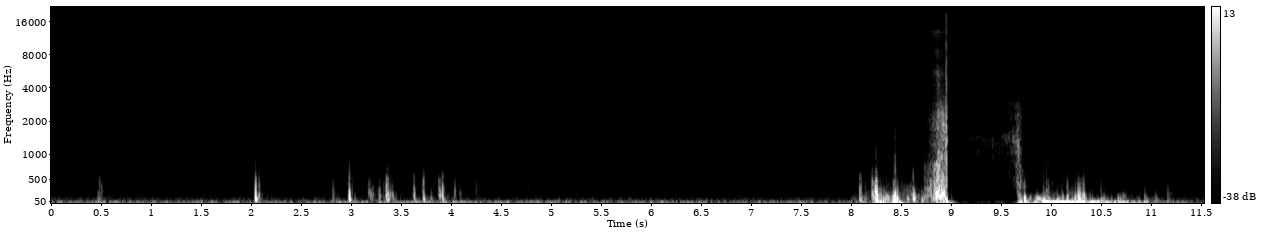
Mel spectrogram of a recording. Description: As requested, here is me laying down with stomach noises.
